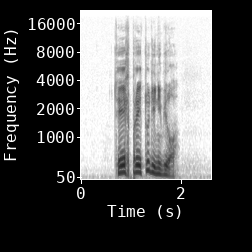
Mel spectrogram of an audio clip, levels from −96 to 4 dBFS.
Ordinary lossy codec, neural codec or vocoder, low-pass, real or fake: none; none; 19.8 kHz; real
